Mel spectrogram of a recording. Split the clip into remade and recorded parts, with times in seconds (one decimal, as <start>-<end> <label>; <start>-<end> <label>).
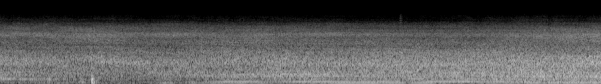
0.0-6.0 remade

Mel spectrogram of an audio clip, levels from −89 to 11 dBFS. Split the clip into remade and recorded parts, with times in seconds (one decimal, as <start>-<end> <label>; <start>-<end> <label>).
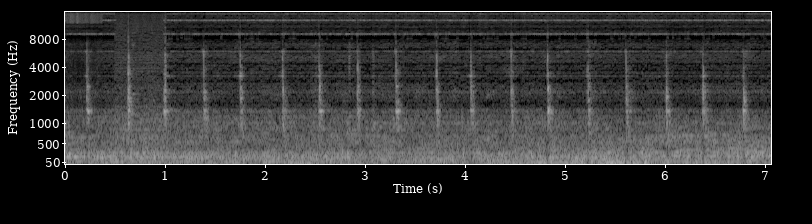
0.0-0.5 remade; 0.5-1.0 recorded; 1.0-7.1 remade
